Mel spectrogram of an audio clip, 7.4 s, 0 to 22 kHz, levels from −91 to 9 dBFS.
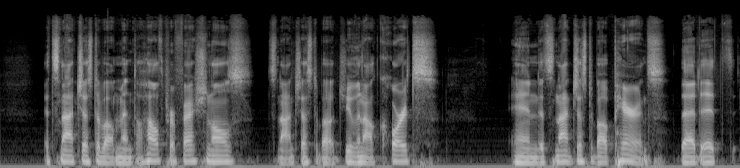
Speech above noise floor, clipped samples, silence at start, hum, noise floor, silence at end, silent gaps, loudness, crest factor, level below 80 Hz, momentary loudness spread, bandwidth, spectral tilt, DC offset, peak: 43 dB; under 0.1%; 0.45 s; none; -63 dBFS; 0.1 s; none; -20 LUFS; 18 dB; -38 dBFS; 6 LU; 16 kHz; -3.5 dB/octave; 0.8%; -4 dBFS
